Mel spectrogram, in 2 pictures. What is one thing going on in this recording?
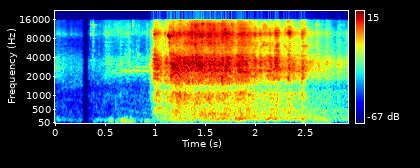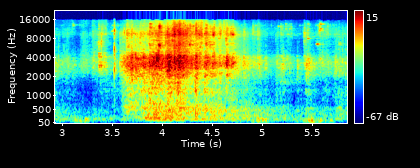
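A metal roller shutter rattles loudly as it is pulled.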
